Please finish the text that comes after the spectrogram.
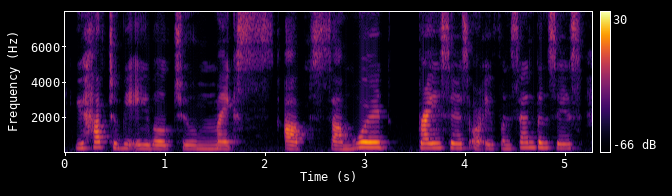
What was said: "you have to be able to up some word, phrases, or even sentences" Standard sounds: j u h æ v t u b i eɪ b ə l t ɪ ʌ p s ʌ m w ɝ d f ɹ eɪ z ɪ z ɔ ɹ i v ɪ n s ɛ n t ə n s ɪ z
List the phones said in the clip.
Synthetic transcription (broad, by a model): j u h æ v t u b i eɪ b ə l t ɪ ʌ p s ʌ m w ɝ d p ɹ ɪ s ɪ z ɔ ɹ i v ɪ n s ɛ n t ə n s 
